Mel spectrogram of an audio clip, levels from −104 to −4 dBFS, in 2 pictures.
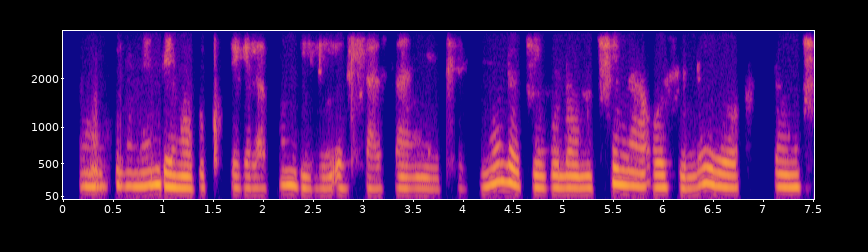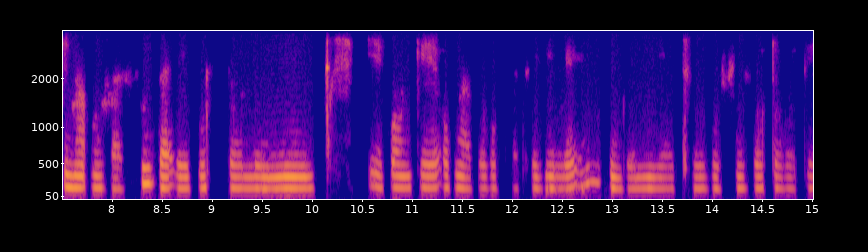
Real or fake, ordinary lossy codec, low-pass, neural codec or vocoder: real; Opus, 16 kbps; 3.6 kHz; none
